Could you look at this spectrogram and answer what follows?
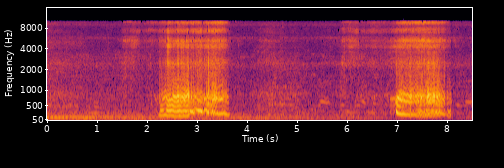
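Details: Two loud, rough, rattling snores on in-breaths, separated by quiet exhalation, over steady room noise; ordinary snoring.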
